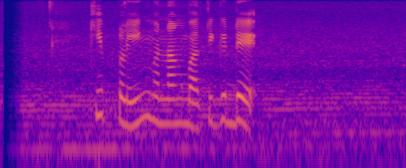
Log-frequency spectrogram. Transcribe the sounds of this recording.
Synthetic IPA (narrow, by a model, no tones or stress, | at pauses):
kipliŋmənaŋbat̪iɡədɛʔ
